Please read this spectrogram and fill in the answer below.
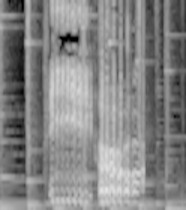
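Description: Background music with a steady bass beat. About halfway through, two wavering, bleat-like cries sound over it, one after the other.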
